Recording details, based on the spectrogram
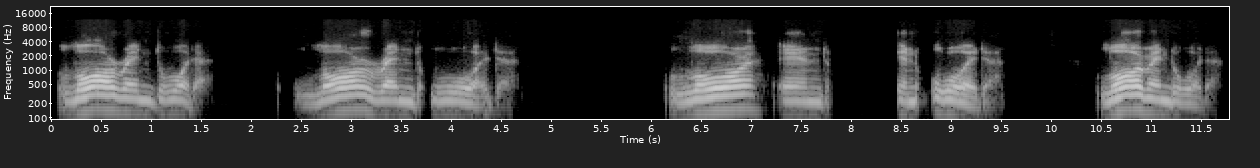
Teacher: Now, LAW, even though it ends with a W, it still has that vowel sound at the end of law, and then going from law and, so we're getting the intrusive R between law and. Now, the non-rhotic R, we're kind of dropping that R sound in order, so it's almost going to be like an ODER.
